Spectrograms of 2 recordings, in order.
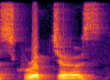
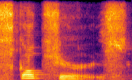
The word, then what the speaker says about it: sculptures: year before yes and that's pronounced sculptures uh sculptures sculptures gestures right yes that's the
